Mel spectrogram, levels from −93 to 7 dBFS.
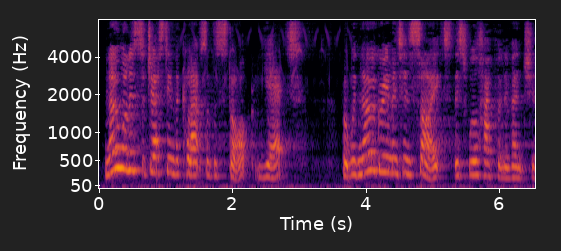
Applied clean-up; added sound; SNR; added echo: neural separator model SepFormer DNS4.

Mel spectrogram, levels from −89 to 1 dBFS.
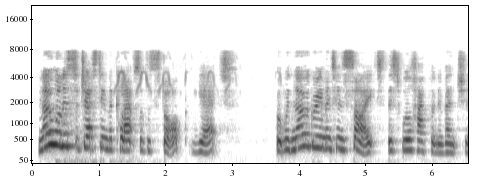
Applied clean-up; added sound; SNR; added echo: neural mask model DeepFilterNet 3.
